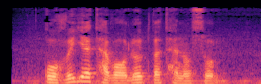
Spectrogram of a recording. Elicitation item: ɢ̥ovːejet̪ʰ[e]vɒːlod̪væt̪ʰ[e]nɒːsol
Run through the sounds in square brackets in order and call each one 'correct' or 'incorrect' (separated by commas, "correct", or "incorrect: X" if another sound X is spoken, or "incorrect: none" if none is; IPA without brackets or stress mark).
incorrect: æ, incorrect: æ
